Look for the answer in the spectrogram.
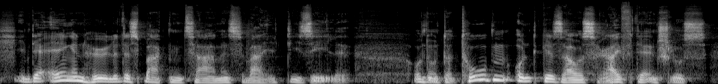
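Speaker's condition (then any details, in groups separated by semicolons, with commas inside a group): No condition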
